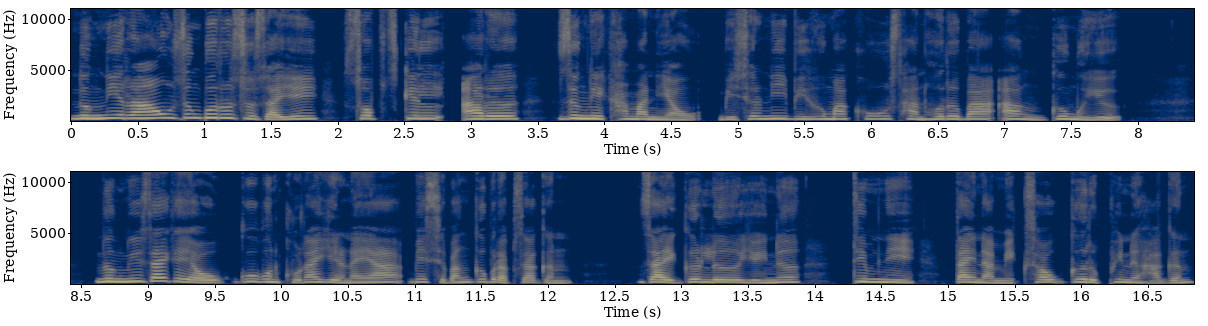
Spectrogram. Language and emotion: Bodo, fearful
